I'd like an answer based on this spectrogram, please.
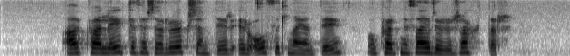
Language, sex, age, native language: Icelandic, female, 40-49, Icelandic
